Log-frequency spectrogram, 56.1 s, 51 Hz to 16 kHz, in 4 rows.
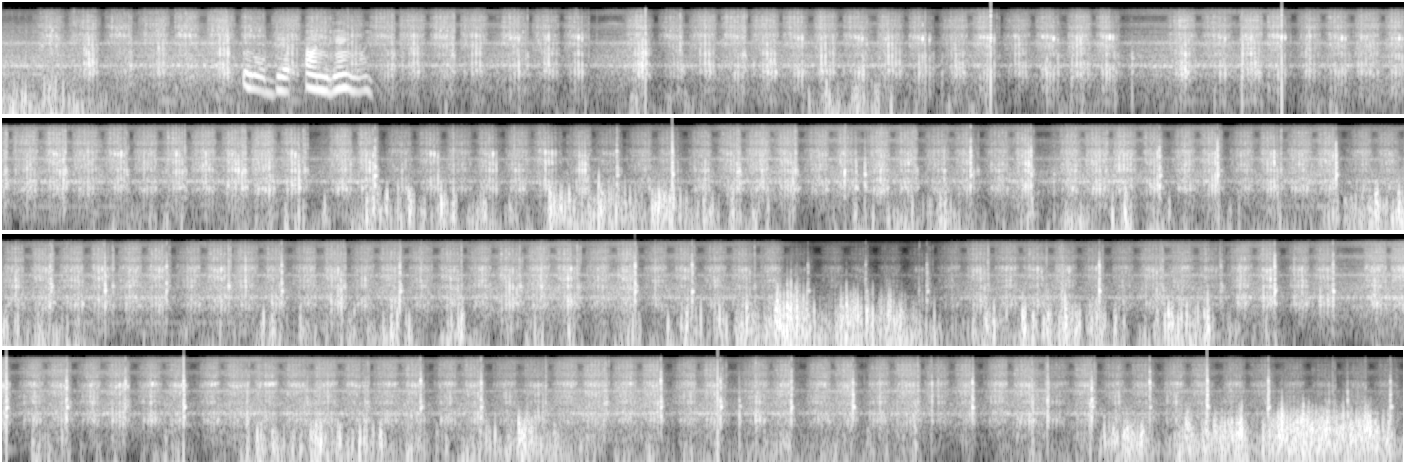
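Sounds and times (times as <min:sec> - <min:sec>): bow drill rubbing and squeaking: 0:00.0 - 0:56.0.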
